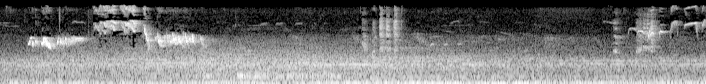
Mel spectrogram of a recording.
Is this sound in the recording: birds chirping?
yes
